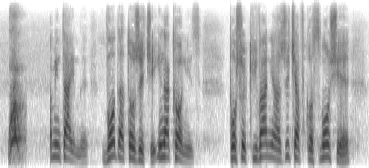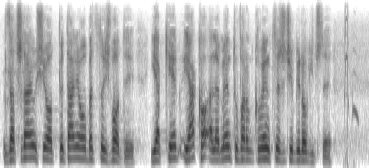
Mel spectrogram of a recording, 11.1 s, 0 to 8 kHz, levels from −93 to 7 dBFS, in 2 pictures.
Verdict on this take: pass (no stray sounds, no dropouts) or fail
fail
